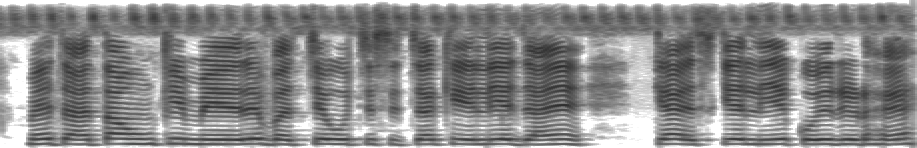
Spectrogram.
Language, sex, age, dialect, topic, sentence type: Hindi, female, 18-24, Awadhi Bundeli, banking, question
